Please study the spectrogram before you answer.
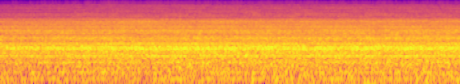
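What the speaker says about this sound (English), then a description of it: "I've got a bit of hairdryer here" A hair dryer blows with a constant, loud whooshing roar that stays even from start to finish, drying a wet fly being tied.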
